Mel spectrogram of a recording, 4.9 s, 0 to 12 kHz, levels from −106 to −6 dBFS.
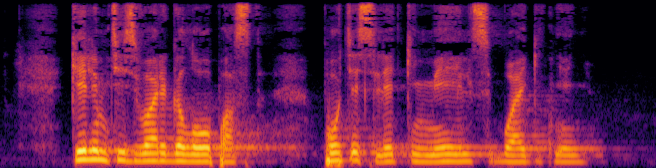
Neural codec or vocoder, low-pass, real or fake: none; 10.8 kHz; real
